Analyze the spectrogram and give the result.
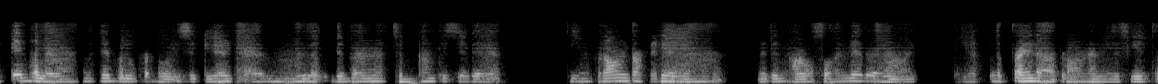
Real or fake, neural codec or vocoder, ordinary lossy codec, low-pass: fake; codec, 44.1 kHz, 0.9 kbps, DAC; AAC, 32 kbps; 7.2 kHz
